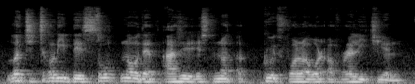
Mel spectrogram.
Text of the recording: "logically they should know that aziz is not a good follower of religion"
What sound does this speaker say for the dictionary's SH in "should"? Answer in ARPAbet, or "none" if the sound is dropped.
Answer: S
